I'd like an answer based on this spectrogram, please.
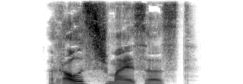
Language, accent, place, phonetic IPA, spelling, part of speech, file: German, Germany, Berlin, [ˈʁaʊ̯sˌʃmaɪ̯səst], rausschmeißest, verb, De-rausschmeißest.ogg
- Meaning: second-person singular dependent subjunctive I of rausschmeißen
